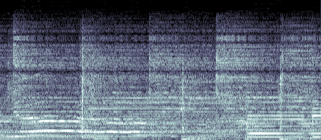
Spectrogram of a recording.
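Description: Live pop-rock band of electric guitar, bass, drums and piano playing, with a male lead voice singing a held, gently wavering note over it.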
